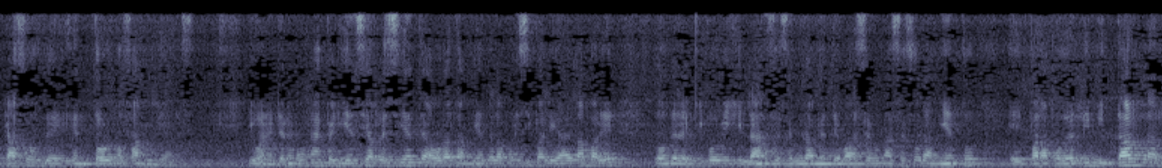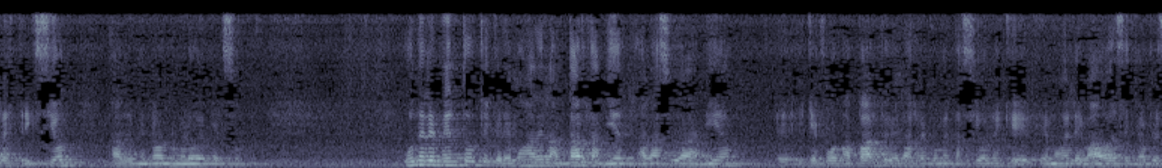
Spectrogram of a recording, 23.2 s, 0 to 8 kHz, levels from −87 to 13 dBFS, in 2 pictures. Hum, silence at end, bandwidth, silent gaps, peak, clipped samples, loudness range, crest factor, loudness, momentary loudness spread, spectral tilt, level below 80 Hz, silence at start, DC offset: none; 0 s; 7.8 kHz; none; -6 dBFS; under 0.1%; 4 LU; 22 dB; -28 LUFS; 11 LU; -4.5 dB/octave; -62 dBFS; 0 s; under 0.1%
